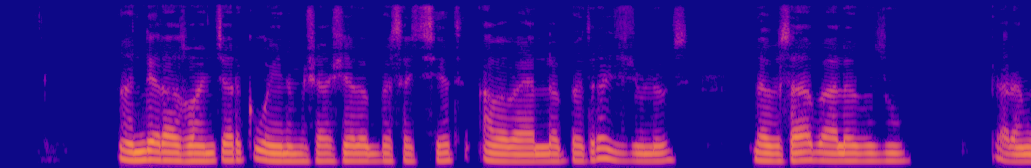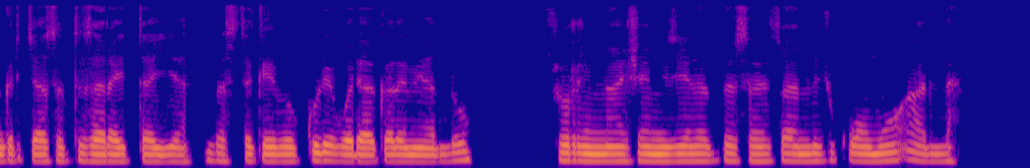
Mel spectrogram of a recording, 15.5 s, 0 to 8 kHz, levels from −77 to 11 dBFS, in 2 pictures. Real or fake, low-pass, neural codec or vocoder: real; 7.2 kHz; none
